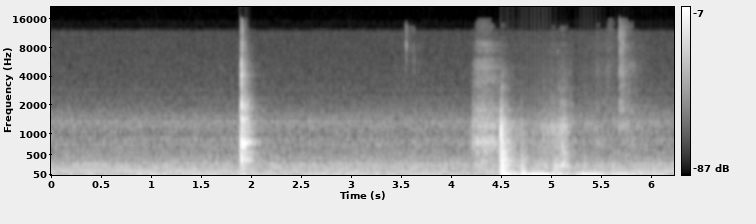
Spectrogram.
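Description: Quiet room with a faint steady hum; a single sharp click about two seconds in, then a brief scuff and rustle of movement a little past halfway as the helmeted wearer shifts and turns.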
